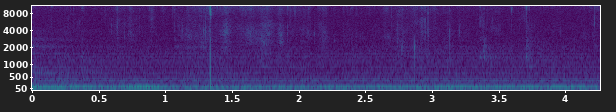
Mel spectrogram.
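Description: Faint clicks and light scraping of a steel valve retainer and keepers being fitted by hand onto a valve stem in a cylinder head, with one sharper click a little over a second in. A low steady hum runs underneath.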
